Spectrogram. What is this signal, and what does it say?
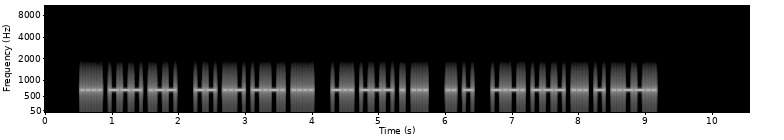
Morse code, heard as a keyed tone, about 28 wpm, 700 Hz. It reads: HOW MUCH DOES IT COST?
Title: Sentences from Top 800 Words 28wpm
